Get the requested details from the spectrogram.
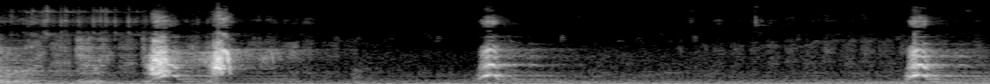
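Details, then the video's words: Attention-seeking barks from a brown dog in Wadena, Minnesota, alongside Stella, a dog with black eye patches: a quick double bark, then single barks spaced a few seconds apart in a quiet room. "Stella the Dog with Black Eye Patches acting nutty while Brown Dog barks in Wadena Minnesota."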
